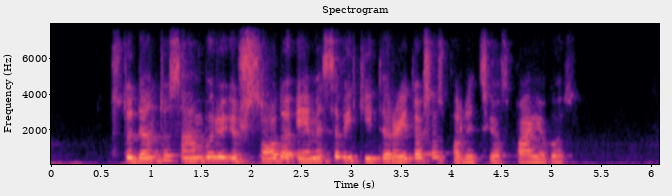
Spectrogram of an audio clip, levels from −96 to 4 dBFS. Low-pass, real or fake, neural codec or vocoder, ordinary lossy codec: 7.2 kHz; real; none; Opus, 16 kbps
